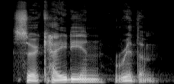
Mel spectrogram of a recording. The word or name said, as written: circadian rhythm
